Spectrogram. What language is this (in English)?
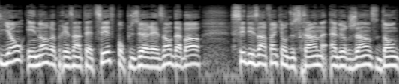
French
